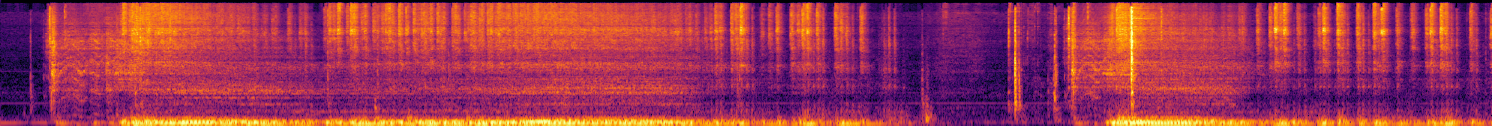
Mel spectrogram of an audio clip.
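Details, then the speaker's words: Tuned truck, first start with new computer tuned for larger injectors that aren't installed yet: low, even cranking for several seconds, pause, more cranking, never catches; crank no start from wrong injector scaling. "I had him tuned for the bigger injectors. I didn't put them in yet. So that would be why he does not want to run."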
